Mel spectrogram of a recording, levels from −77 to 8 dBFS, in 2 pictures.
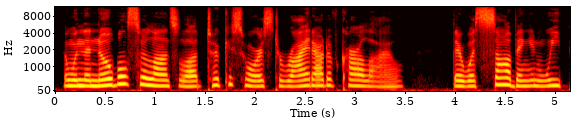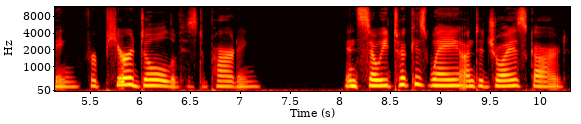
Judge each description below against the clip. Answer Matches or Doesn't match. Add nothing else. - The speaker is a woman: Matches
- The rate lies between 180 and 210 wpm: Matches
